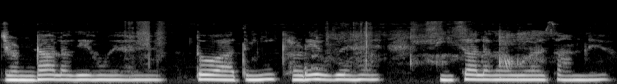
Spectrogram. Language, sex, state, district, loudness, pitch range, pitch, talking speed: Hindi, female, Uttar Pradesh, Lalitpur, -12 LUFS, 210-220 Hz, 215 Hz, 135 wpm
